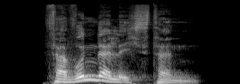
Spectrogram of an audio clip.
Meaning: 1. superlative degree of verwunderlich 2. inflection of verwunderlich: strong genitive masculine/neuter singular superlative degree
- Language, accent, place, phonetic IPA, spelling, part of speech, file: German, Germany, Berlin, [fɛɐ̯ˈvʊndɐlɪçstn̩], verwunderlichsten, adjective, De-verwunderlichsten.ogg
